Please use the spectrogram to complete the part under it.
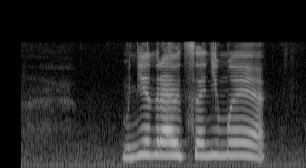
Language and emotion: Russian, positive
